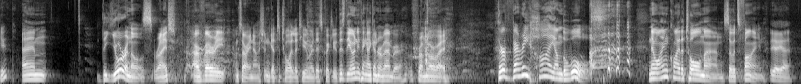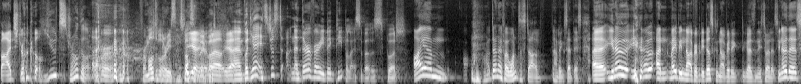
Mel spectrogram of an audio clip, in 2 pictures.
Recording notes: Recorded LIVE at the Cheerful Earful Podcast festival.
